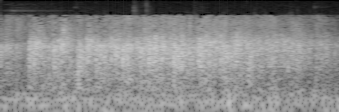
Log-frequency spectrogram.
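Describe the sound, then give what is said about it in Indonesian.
Applause during a talk, steady dense clapping for a few seconds that eases slightly toward the end. “Kita kasih applause dulu.”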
